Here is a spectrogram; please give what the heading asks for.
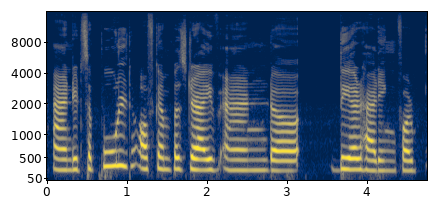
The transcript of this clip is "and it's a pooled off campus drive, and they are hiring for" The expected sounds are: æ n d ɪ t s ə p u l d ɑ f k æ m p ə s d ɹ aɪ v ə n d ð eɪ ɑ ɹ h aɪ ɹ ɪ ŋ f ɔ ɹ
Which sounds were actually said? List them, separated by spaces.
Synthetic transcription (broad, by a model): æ n d ɪ t s ə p u l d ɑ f k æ m p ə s d ɹ aɪ v ə n d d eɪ ɑ ɹ h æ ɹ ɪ ŋ f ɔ ɹ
